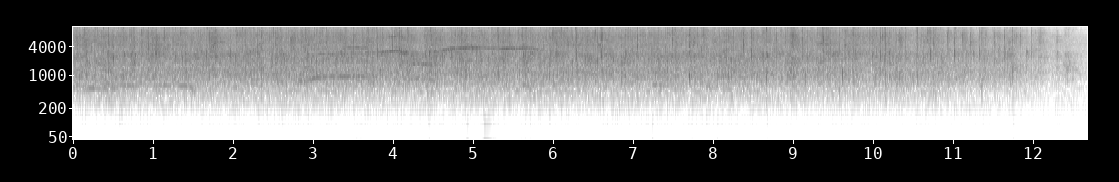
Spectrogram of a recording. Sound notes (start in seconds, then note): 0.0 applause; 2.1 cheers and applause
